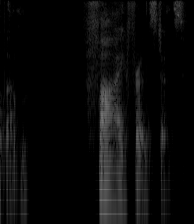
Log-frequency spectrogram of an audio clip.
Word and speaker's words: phi: how we spell them phi for instance p h i we pronounce this nowadays as f like in your father but originally it was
